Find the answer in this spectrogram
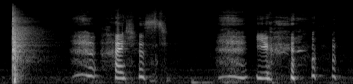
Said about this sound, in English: Okay, let's do the clap. Let's get the clap. Let's make it clap.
